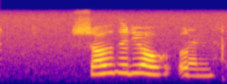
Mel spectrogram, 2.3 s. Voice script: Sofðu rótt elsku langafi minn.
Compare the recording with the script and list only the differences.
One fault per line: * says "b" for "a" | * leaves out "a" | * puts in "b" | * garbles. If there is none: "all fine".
* leaves out "rótt elsku langafi"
